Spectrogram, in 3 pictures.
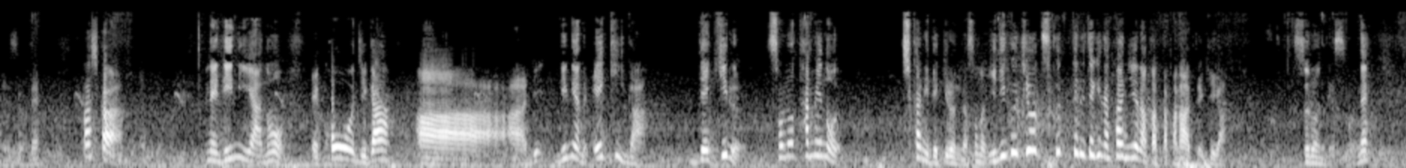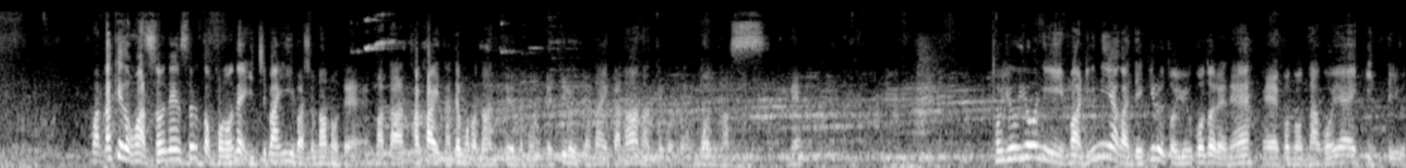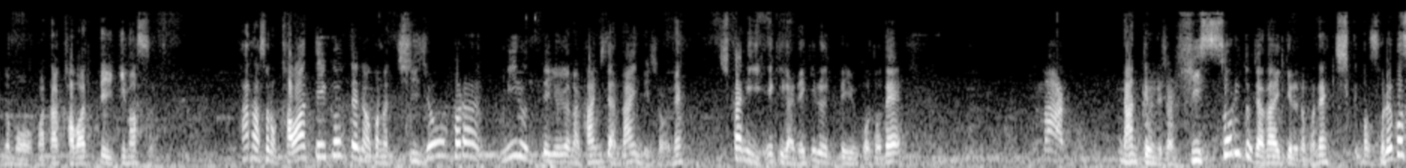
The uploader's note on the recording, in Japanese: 現在の名古屋駅交差点。解体・撤去工事が始まっているモニュメント「飛翔」があった名古屋駅交差点にて収録しています。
